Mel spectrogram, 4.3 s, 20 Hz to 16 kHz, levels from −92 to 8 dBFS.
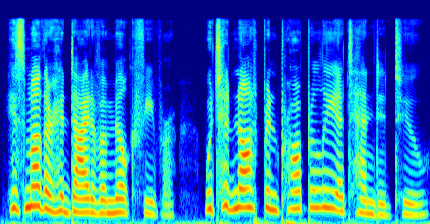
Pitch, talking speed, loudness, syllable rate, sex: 235 Hz, 210 wpm, -18 LUFS, 5.3 syllables/s, female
